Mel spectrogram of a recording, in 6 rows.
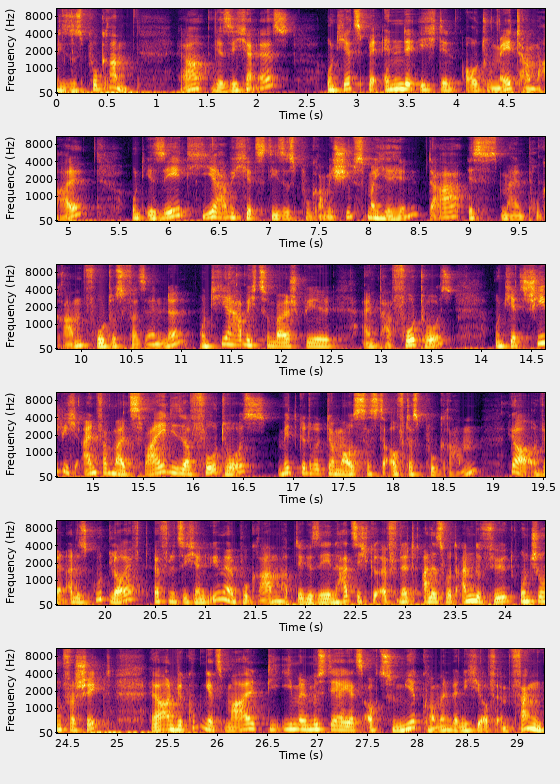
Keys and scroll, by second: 0.0-0.8 typing, 4.6 super+q.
